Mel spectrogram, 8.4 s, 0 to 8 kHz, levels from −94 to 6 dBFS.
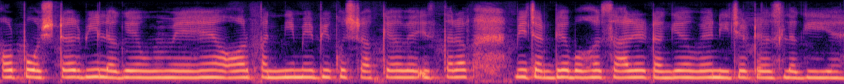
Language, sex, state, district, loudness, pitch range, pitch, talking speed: Hindi, female, Uttar Pradesh, Lucknow, -13 LUFS, 235-245 Hz, 240 Hz, 175 wpm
